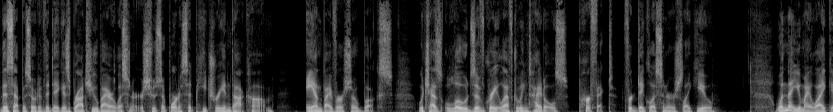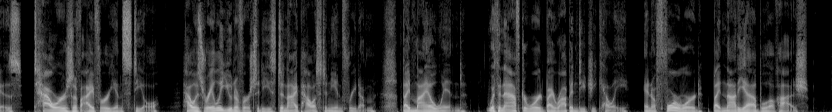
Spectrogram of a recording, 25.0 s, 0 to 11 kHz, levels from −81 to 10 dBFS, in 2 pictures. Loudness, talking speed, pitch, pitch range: -21 LUFS, 165 wpm, 95 Hz, 85-110 Hz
